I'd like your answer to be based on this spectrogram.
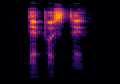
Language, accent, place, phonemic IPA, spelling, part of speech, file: French, France, Lyon, /de.pɔs.te/, déposter, verb, LL-Q150 (fra)-déposter.wav
- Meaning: to drive from a post, to dislodge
